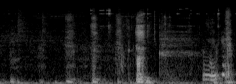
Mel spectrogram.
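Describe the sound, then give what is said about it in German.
Oskar the dog pants in quick, breathy bursts in a room, then lets out a short, high whimper at the end. No one speaks. “Hund Oskar war natürlich auch dabei.”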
